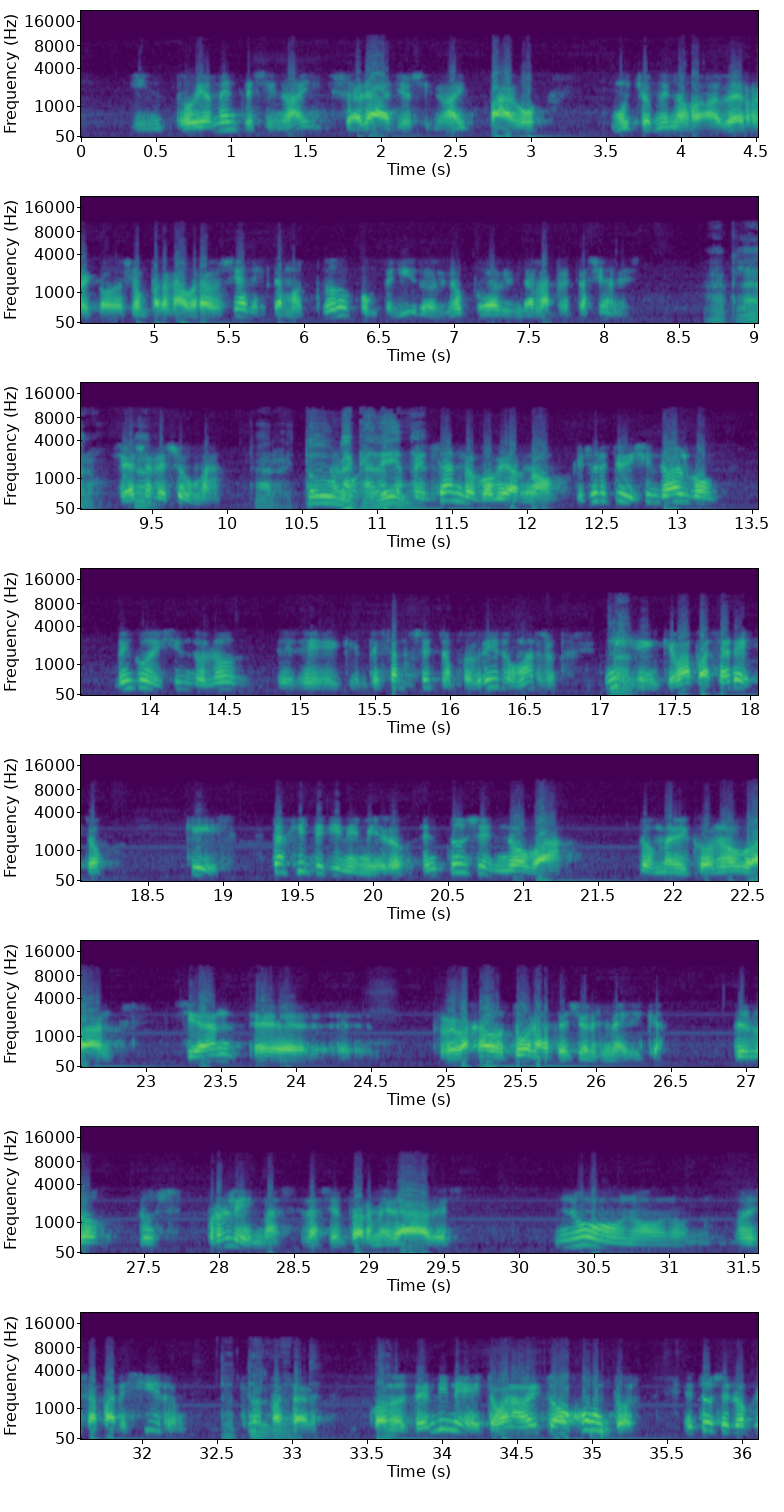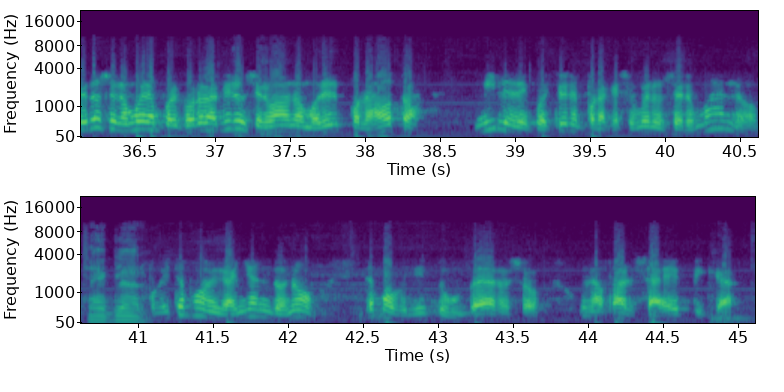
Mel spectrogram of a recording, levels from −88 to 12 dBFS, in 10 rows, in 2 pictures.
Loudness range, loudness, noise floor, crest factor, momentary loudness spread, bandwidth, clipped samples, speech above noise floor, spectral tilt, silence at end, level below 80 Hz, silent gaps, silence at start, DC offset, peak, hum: 5 LU; -21 LUFS; -58 dBFS; 12 dB; 13 LU; 10.5 kHz; under 0.1%; 38 dB; -5 dB/octave; 0.15 s; -56 dBFS; none; 0.35 s; under 0.1%; -8 dBFS; none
